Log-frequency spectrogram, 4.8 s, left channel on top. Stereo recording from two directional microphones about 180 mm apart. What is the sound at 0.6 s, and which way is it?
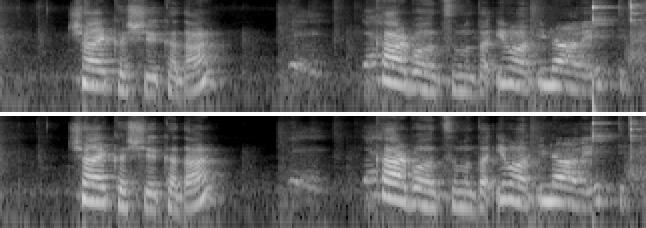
Speech, 55° right (ahead or behind).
